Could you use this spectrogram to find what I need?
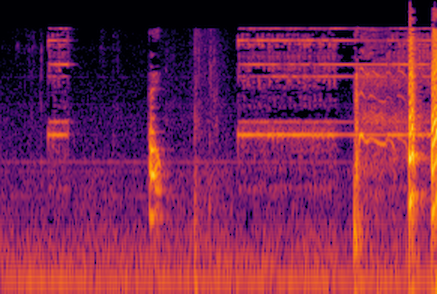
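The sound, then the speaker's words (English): A telephone rings with a bright, trilling electronic tone, coming in short bursts, the longest about a second, followed by a few sharp knocks and clatters at the end. No one speaks. “Wizards and witches, wherever you dwell, give us a hint by ringing a bell.”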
